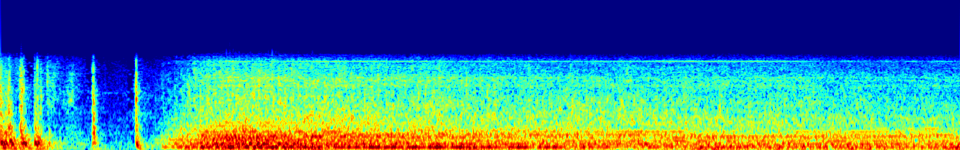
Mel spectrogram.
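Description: A few sharp knocks in the first second, then the steady drone of an aircraft engine.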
